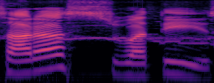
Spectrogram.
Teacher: বফলা থাকলে এটা মূলত সুয় উচ্চারণ হবে। সুয় উচ্চারণ করতে হবে, অর্থাৎ এইভাবে সুয় উচ্চারণ করতে হবে।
